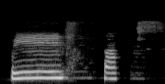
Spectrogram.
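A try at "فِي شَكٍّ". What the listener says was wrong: Fi syak shin. Shinnya gede. Fi syak. Fi syak.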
